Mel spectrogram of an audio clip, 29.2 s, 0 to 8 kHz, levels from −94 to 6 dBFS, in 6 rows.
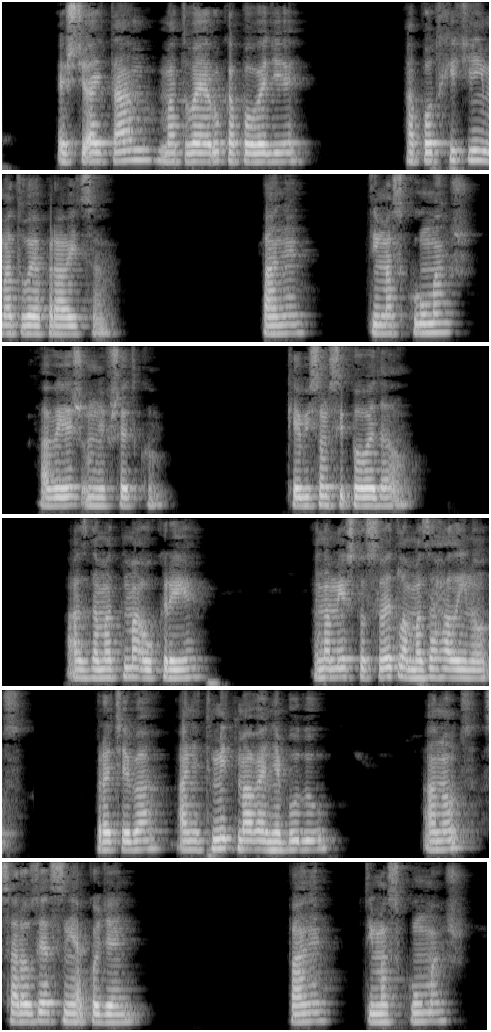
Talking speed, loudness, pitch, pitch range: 110 wpm, -18 LUFS, 160 Hz, 155-165 Hz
